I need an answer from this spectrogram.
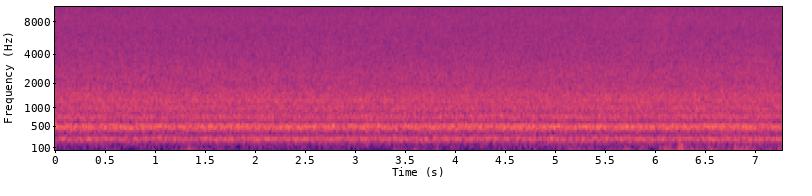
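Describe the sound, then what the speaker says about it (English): A dense, steady drone of many honeybees swarming around the hives of an apiary on a warm April day, a continuous buzz with no talk. "been a long time since I've seen and heard this much activity in the apiary"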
